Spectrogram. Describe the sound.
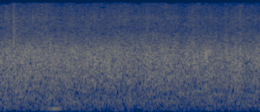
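Church audience applauding a new convert: a soft but steady patter of many hands, unbroken from start to finish.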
